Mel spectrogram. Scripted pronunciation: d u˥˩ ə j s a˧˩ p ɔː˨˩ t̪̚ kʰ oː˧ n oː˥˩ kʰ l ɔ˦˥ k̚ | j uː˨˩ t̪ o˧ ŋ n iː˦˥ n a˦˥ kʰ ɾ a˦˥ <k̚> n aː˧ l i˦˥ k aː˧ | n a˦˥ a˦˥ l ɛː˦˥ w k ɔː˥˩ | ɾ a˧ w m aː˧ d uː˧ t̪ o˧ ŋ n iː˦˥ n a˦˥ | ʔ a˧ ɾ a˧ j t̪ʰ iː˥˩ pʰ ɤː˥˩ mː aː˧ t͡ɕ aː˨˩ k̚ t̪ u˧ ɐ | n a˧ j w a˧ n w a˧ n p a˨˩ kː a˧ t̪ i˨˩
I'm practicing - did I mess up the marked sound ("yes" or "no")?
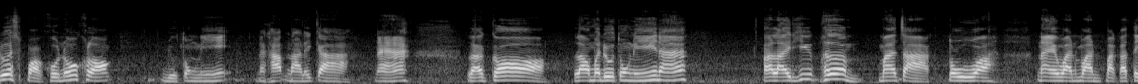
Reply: yes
